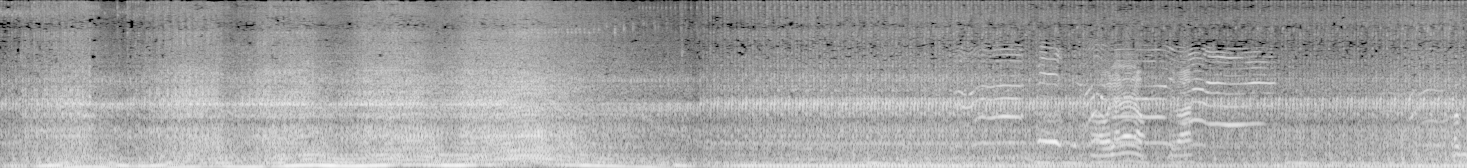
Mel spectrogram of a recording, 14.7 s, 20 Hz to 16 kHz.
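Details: Toyota Hiace common-rail diesel after EGR fault repair (codes P0400/P0406): a few throttle blips, then a steady, even idle with no shake or stumble; vibration is gone, though the check engine light returns.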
